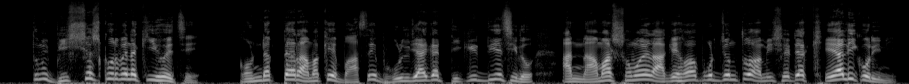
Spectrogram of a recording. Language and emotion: Bengali, surprised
